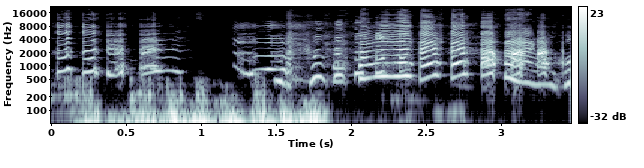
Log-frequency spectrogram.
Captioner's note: chuckles lightly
